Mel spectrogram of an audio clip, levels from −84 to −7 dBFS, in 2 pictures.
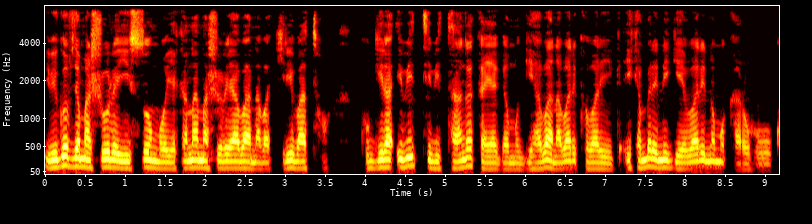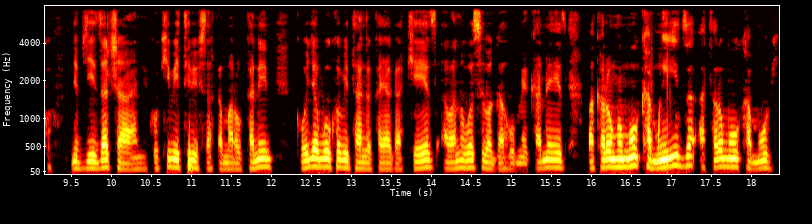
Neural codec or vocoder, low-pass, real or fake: none; 7.2 kHz; real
